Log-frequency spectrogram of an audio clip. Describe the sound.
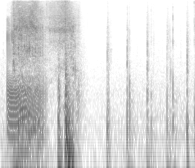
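A voice imitates farting with one long, loud, buzzing blurt, then a string of short, quieter sputtering pops.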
